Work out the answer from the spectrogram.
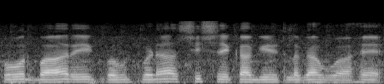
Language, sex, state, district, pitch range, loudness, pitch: Hindi, male, Rajasthan, Bikaner, 110-115 Hz, -18 LUFS, 110 Hz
